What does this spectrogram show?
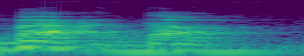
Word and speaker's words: بعد: What's the difference between بعض with a dot, strong, and بعد, soft, دال. بعض بعد. Okay. Not only there is a difference in pronunciation, and this is very clear to the Arabs. The Arabs will not get confused. They distinguish clearly between the dad and the dal.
